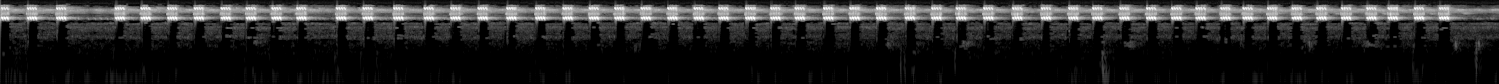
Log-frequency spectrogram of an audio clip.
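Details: Cricket chirping, recorded as a tutor sound for songbirds: a steady run of short, bright, high-pitched chirps about four per second, with a brief pause near the start, and no other sounds.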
